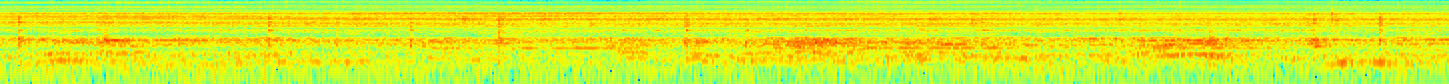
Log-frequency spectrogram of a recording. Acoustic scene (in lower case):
restaurant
